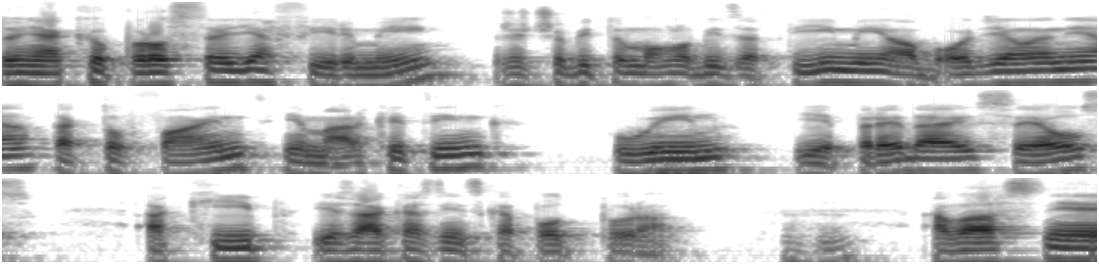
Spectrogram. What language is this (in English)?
Czech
